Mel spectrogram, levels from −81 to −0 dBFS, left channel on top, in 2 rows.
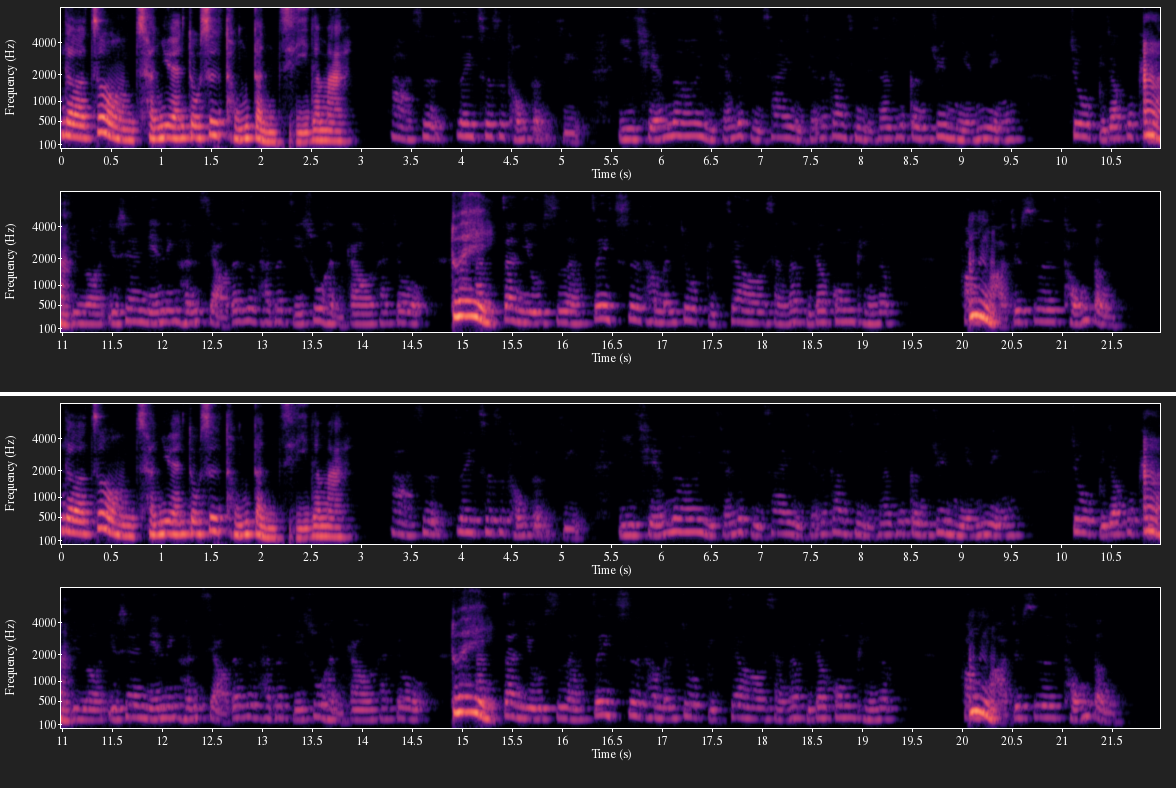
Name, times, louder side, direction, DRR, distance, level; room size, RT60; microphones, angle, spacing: voice 1, 0.0-2.9 10.8-11.1 14.9-15.3 20.1-20.4, left 3 dB, 30° left, 0.4 m, -26 dB
voice 2, 3.3-9.6 10.1-14.6 15.1-19.3 20.0-21.5, left 1 dB, 90° left, 2.8 m, -41 dB
5.5 x 4.5 x 4.5 m
head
